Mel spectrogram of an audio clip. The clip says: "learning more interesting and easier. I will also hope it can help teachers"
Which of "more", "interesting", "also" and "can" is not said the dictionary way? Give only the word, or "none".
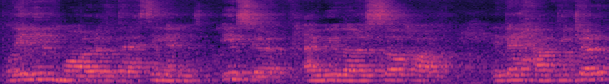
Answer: also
